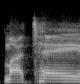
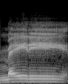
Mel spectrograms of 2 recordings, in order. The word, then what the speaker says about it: MATE: I believe there will be two default versions, if you will, Mate, or somebody said it's pronounced Mate or Matey.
